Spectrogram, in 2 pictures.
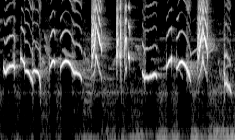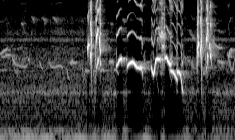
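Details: Oriental magpie-robin (kacer) singing in full, showing off its isian fillers, played as therapy to stir other magpie-robins into quick agitation and singing: loud whistled phrases that rise and fall, in bursts with short gaps, over a steady low hum.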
